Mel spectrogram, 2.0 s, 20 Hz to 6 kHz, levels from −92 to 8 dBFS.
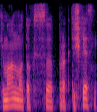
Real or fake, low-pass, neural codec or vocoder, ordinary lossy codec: real; 5.4 kHz; none; AAC, 32 kbps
